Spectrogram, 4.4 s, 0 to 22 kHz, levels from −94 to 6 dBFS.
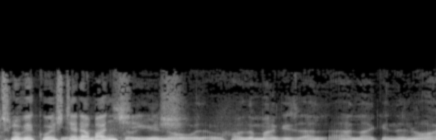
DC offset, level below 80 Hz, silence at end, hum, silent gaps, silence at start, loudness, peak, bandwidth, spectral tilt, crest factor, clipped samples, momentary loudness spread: under 0.1%; -42 dBFS; 0 s; none; none; 0 s; -21 LUFS; -4 dBFS; 11 kHz; -6 dB/octave; 16 dB; under 0.1%; 11 LU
